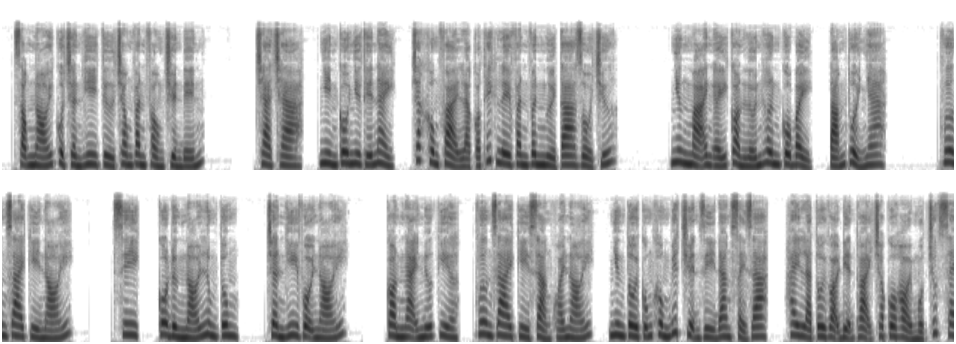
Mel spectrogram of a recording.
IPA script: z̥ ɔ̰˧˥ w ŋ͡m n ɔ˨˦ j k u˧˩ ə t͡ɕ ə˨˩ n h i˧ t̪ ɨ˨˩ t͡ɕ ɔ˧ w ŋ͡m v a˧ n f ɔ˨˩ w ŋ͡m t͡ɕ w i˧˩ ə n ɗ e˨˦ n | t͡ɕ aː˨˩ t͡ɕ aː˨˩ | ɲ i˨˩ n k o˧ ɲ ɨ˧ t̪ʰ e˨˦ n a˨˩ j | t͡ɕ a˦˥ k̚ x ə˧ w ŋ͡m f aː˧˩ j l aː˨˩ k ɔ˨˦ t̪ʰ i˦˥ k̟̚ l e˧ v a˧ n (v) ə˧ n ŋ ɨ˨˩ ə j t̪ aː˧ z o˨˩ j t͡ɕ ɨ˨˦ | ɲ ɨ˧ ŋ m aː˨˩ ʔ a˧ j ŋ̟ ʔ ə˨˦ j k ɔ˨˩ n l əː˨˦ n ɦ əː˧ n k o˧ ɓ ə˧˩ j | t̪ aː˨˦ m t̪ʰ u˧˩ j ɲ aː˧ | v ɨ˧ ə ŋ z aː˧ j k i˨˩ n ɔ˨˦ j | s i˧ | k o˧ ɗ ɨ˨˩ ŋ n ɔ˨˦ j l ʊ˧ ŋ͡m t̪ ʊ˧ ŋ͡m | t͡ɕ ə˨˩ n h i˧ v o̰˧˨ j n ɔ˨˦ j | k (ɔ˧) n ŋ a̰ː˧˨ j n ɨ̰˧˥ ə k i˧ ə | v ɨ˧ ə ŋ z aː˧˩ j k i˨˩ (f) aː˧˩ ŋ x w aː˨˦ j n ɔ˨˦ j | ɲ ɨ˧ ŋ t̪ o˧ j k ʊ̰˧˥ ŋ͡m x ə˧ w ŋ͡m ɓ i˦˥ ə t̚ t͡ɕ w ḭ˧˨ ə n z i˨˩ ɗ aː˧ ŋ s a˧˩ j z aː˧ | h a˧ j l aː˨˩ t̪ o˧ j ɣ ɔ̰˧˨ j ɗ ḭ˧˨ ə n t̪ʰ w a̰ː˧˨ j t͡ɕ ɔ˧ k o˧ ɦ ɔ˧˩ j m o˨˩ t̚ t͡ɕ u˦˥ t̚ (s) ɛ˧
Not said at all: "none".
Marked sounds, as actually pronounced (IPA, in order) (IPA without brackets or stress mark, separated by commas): v, ɔ˨˩, s, s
